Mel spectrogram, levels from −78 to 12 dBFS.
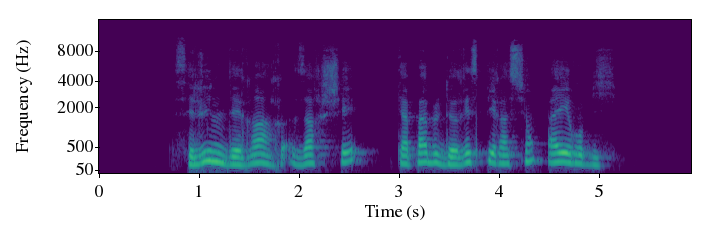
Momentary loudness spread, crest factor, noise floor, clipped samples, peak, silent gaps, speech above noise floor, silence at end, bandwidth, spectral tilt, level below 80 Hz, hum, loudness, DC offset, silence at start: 9 LU; 16 dB; -83 dBFS; under 0.1%; -10 dBFS; none; 58 dB; 0.85 s; 10 kHz; -7.5 dB/octave; -64 dBFS; none; -26 LUFS; under 0.1%; 0.8 s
